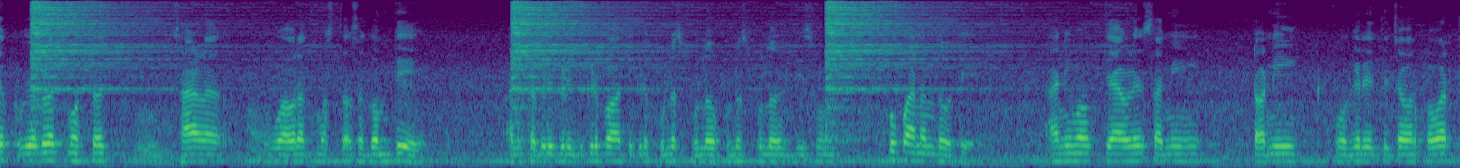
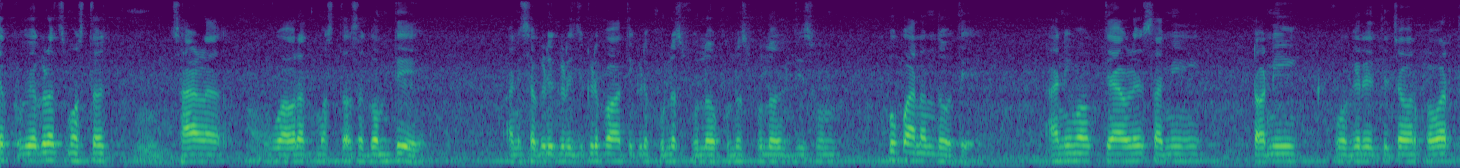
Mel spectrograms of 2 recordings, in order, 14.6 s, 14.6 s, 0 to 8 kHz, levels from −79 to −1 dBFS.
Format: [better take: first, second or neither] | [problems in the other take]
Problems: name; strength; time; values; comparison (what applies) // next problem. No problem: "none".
second | background sound (Hi-hat); 6 dB below the speech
